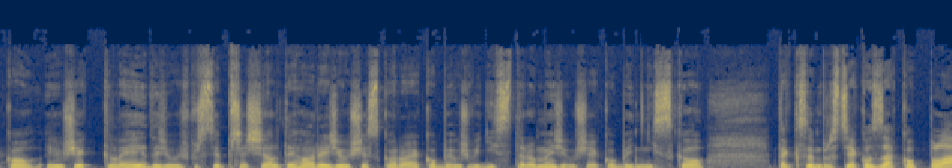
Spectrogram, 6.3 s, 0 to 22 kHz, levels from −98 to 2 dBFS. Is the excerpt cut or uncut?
uncut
